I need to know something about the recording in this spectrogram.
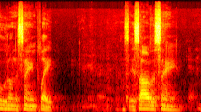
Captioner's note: audience chuckling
